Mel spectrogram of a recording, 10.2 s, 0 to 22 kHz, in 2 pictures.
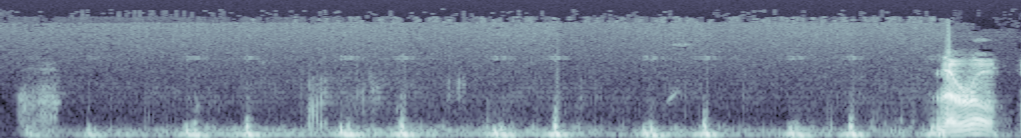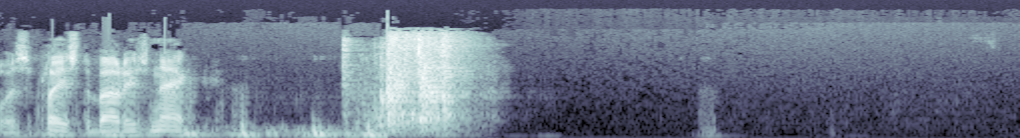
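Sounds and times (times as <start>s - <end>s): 
heavy pounding heartbeat: 0.0s - 4.8s, 5.9s - 7.1s
low hum: 0.0s - 7.1s
speech: 4.7s - 6.2s.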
